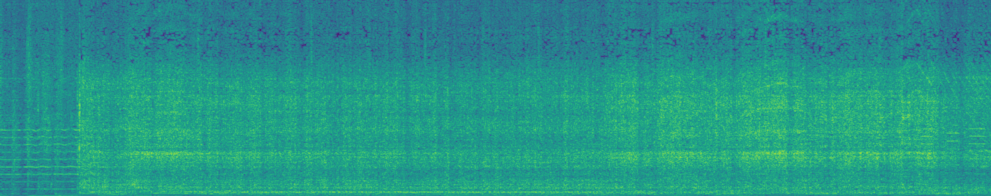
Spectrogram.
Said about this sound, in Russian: Чтобы приготовить соус, мы должны взять помидоры, небольшое количество помидор, порезать их, положить в блендер и сделать из них пасту.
